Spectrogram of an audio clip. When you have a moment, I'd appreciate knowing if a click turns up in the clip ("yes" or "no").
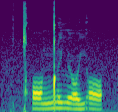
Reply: yes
